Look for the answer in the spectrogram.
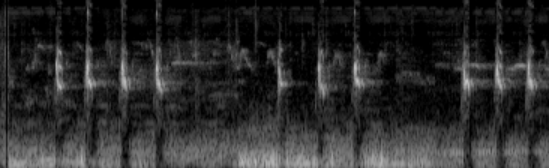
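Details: Yellow-vented bulbul calling to lure rival birds into singing; bright, sharp chirps, often in quick pairs or threes, spaced irregularly over a low rumbling background.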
